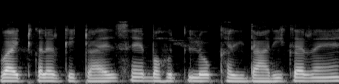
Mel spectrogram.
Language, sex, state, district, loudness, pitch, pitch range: Hindi, female, Uttar Pradesh, Lucknow, -18 LUFS, 155 Hz, 150-160 Hz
